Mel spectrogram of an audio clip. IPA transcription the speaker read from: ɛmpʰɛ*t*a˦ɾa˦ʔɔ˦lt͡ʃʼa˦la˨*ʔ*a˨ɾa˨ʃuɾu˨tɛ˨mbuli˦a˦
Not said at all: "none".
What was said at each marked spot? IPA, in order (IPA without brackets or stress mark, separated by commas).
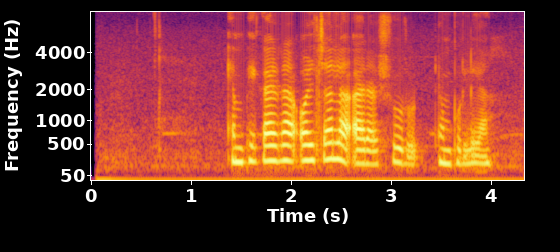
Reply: k, ʔ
